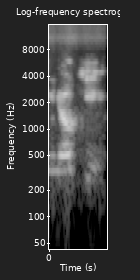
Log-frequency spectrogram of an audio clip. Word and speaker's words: gnocchi: He wants you to pronounce gnocchi.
